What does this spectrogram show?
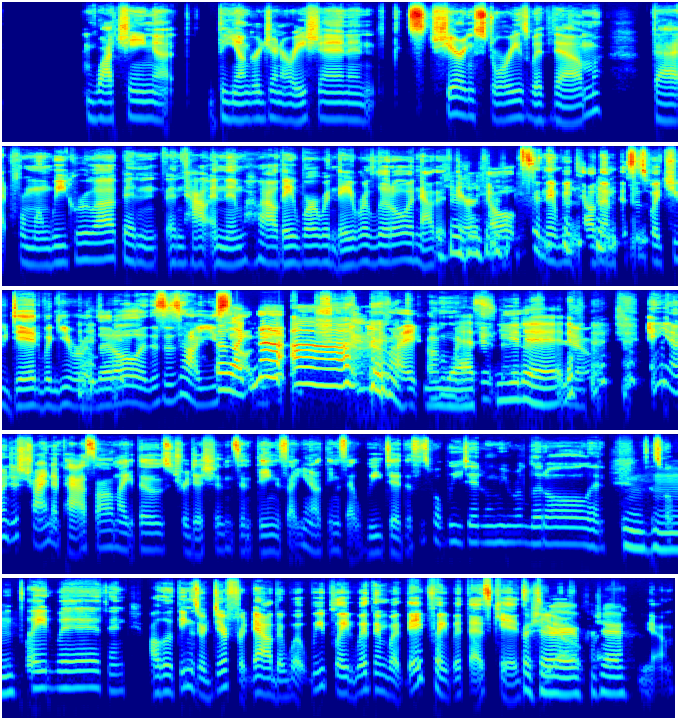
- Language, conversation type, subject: English, unstructured, What traditions from your childhood home do you still keep, and why do they matter?
- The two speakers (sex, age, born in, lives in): female, 45-49, United States, United States; female, 55-59, United States, United States
- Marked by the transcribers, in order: other background noise; laugh; laugh; put-on voice: "Nuh-uh"; laughing while speaking: "I'm like"; put-on voice: "Yes, you did"; chuckle; put-on voice: "This is what we did … we played with"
